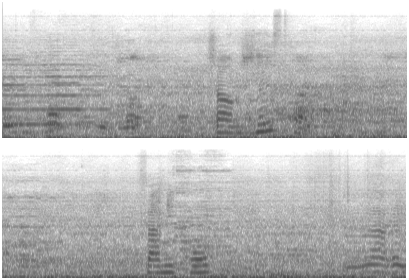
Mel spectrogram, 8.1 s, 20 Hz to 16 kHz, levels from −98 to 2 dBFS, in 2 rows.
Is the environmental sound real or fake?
fake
